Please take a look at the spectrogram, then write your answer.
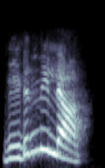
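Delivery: ordinary talk, nothing marked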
